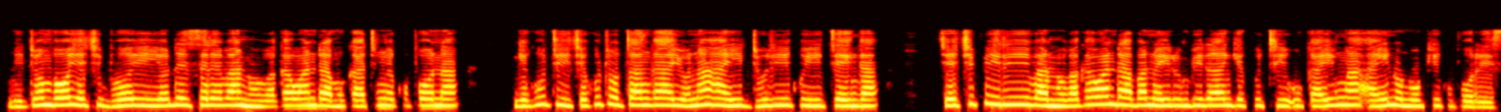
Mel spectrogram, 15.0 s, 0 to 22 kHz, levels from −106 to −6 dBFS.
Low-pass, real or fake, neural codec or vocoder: 7.2 kHz; real; none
